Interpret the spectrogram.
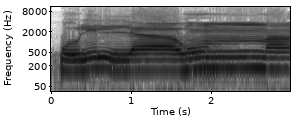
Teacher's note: یہ لام اللہ جو ہے باریک ہوگا کیونکہ لام اللہ سے پہلے زیر ہے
